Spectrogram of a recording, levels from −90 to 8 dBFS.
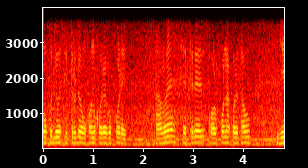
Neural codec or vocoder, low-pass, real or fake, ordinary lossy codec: none; 3.6 kHz; real; none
